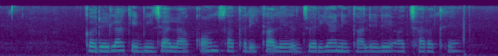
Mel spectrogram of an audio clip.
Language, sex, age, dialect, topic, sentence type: Chhattisgarhi, female, 18-24, Northern/Bhandar, agriculture, question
